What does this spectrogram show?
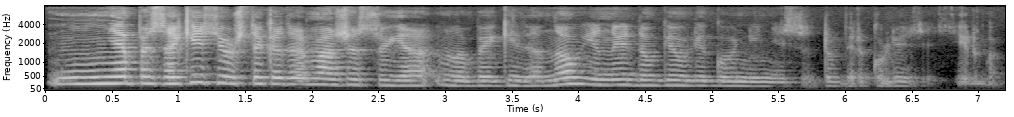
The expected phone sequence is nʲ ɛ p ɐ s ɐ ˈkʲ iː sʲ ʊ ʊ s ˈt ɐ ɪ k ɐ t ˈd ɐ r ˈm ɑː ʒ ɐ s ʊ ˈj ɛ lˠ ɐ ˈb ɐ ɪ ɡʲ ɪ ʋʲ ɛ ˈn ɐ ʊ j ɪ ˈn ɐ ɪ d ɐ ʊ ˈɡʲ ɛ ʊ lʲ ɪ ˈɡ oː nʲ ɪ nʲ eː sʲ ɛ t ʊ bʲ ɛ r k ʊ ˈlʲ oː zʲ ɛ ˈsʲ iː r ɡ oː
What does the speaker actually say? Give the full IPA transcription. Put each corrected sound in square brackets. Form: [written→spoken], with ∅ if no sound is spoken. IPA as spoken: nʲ ɛ p ɐ s ɐ ˈkʲ iː sʲ ʊ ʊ [s→ʃ] ˈt ɐ ɪ k ɐ t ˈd ɐ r ˈm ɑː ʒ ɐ s ʊ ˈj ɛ lˠ ɐ ˈb ɐ ɪ ɡʲ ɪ ʋʲ ɛ ˈn ɐ ʊ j ɪ ˈn ɐ ɪ d ɐ ʊ ˈɡʲ ɛ ʊ lʲ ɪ ˈɡ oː nʲ ɪ nʲ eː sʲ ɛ t ʊ bʲ ɛ r k ʊ ˈlʲ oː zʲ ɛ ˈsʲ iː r ɡ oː

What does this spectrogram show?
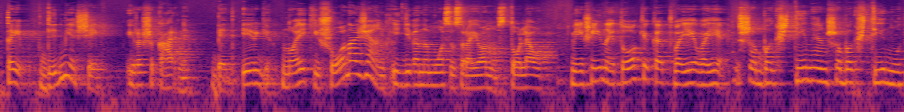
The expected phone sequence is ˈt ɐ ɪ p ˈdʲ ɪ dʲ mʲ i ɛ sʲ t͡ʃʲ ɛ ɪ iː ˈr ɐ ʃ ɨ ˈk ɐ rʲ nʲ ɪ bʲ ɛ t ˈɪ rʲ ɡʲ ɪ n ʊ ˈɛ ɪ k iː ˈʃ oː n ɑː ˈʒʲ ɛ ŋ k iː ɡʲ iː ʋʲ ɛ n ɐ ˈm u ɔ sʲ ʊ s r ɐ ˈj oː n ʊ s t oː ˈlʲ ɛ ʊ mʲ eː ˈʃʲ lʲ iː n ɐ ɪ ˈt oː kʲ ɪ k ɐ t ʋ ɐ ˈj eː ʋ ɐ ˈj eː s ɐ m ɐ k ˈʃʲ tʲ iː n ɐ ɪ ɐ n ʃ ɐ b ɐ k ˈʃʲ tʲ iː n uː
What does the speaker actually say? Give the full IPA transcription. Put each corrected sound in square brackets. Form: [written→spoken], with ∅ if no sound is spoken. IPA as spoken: ˈt ɐ ɪ p ˈdʲ ɪ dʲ mʲ i ɛ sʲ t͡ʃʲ ɛ ɪ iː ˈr ɐ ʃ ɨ ˈk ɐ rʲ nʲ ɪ bʲ ɛ t ˈɪ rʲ ɡʲ ɪ n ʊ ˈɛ ɪ k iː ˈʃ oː n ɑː ˈʒʲ ɛ ŋ k iː ɡʲ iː ʋʲ ɛ n ɐ ˈm u ɔ sʲ ʊ s r ɐ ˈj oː n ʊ s t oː ˈlʲ ɛ ʊ mʲ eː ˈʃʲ lʲ iː n ɐ ɪ ˈt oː kʲ ɪ k ɐ t ʋ ɐ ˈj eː ʋ ɐ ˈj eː [s→ʃ] ɐ [m→b] ɐ k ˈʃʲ tʲ iː n ɐ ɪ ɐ n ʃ ɐ b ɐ k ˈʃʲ tʲ iː n uː

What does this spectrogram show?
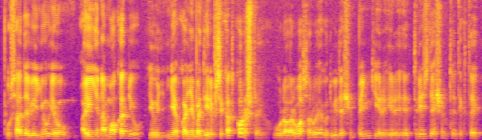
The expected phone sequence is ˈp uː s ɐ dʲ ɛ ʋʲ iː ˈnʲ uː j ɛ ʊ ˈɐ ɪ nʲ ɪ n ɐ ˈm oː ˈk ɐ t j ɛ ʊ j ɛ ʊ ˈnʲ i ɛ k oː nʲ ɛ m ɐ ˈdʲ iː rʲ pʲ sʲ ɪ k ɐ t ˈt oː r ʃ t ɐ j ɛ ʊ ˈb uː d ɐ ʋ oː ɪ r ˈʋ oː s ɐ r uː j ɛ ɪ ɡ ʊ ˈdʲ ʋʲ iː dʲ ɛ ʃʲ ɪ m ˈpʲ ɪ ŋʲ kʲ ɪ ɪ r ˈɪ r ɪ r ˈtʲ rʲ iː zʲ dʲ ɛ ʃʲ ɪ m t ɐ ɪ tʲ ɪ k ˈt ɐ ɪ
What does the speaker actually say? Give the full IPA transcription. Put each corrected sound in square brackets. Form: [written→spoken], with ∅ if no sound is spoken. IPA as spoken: ˈp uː s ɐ dʲ ɛ ʋʲ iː ˈnʲ uː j ɛ ʊ ˈɐ ɪ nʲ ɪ n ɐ ˈm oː ˈk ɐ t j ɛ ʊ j ɛ ʊ ˈnʲ i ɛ k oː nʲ ɛ [m→b] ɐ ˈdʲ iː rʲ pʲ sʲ ɪ k ɐ t [ˈt→ˈk] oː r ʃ t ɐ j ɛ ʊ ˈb uː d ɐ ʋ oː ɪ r ˈʋ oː s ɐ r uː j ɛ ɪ ɡ ʊ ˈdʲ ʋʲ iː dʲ ɛ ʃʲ ɪ m ˈpʲ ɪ ŋʲ kʲ ɪ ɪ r ˈɪ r ɪ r ˈtʲ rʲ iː zʲ dʲ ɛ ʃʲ ɪ m t ɐ ɪ tʲ ɪ k ˈt ɐ ɪ

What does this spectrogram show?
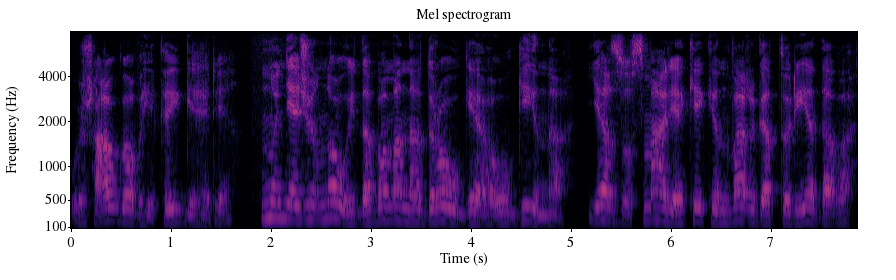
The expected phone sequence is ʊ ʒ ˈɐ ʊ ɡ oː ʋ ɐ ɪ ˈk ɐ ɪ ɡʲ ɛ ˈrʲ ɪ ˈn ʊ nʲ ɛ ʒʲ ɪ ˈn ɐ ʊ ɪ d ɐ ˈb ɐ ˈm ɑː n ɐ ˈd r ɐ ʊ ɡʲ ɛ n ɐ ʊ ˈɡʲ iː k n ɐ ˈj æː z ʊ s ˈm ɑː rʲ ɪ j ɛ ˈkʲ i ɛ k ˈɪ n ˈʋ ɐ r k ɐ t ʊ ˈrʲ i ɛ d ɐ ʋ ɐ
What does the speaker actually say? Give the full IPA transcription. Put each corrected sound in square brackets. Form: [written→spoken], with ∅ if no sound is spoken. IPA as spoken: ʊ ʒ ˈɐ ʊ ɡ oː ʋ ɐ ɪ ˈk ɐ ɪ ɡʲ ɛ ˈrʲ ɪ ˈn ʊ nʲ ɛ ʒʲ ɪ ˈn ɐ ʊ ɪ d ɐ ˈb ɐ ˈm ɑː n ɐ ˈd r ɐ ʊ ɡʲ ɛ [n→∅] ɐ ʊ ˈɡʲ iː [k→∅] n ɐ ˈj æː z ʊ s ˈm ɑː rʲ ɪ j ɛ ˈkʲ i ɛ k ˈɪ n ˈʋ ɐ r [k→ɡ] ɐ t ʊ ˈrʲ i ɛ d ɐ ʋ ɐ

